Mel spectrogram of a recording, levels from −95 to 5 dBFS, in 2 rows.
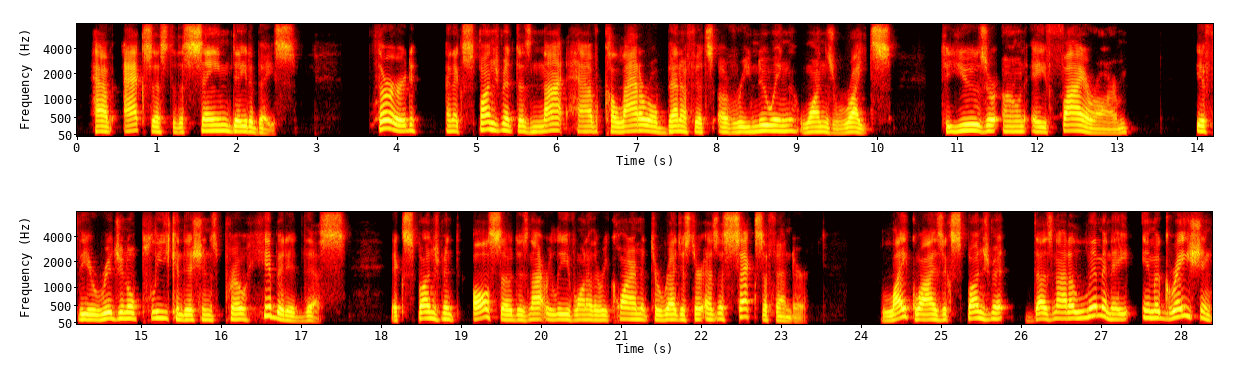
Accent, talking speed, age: American, 110 wpm, 50-69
